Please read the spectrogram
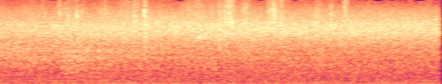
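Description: Steady, even hiss of outdoor background noise with no distinct sounds standing out.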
